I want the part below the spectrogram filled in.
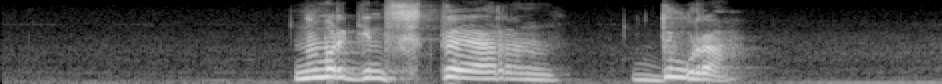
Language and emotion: Russian, angry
